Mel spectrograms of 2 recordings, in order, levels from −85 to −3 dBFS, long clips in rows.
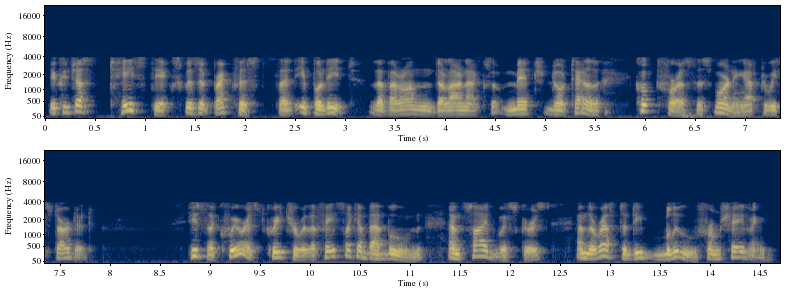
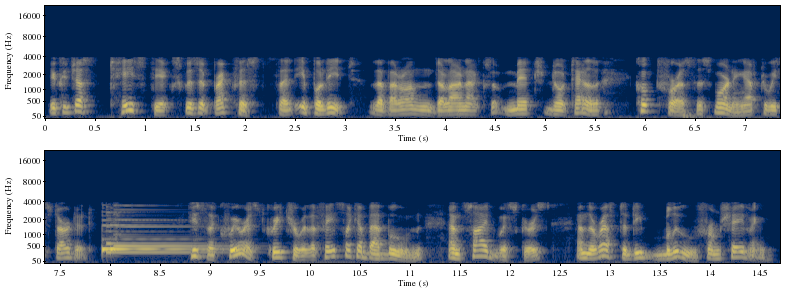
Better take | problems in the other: first | background sound (Plucked string instrument); 1 dB below the speech

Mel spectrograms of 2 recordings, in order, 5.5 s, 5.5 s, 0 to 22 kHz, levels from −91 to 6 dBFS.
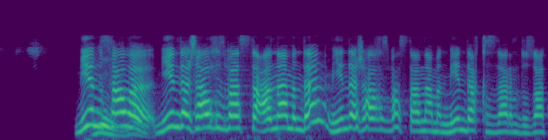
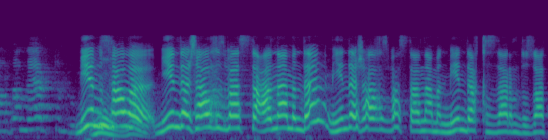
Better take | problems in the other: second | noise reduction (neural mask model Resemble Enhance denoiser)

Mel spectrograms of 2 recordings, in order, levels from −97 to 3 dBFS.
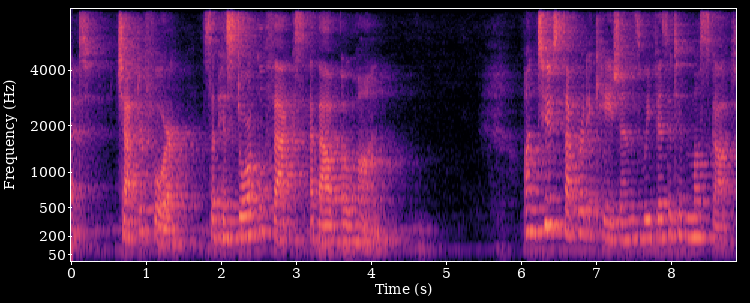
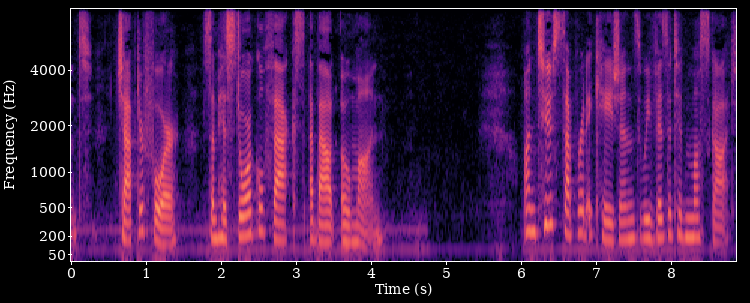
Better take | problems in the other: second | room echo; dies away in 1 s

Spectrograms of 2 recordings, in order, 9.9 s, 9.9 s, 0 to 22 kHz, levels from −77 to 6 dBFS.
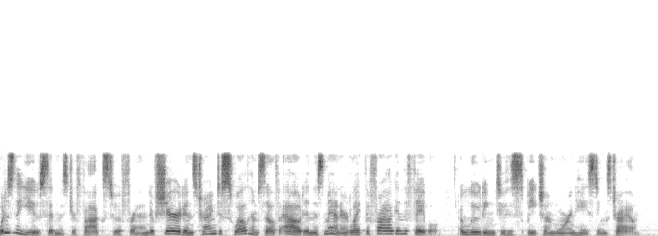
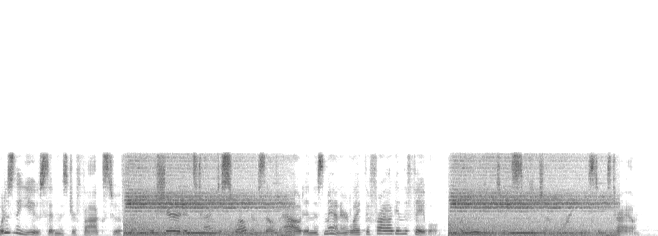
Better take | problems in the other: first | background sound (Vehicle horn, car horn, honking); 5 dB above the speech

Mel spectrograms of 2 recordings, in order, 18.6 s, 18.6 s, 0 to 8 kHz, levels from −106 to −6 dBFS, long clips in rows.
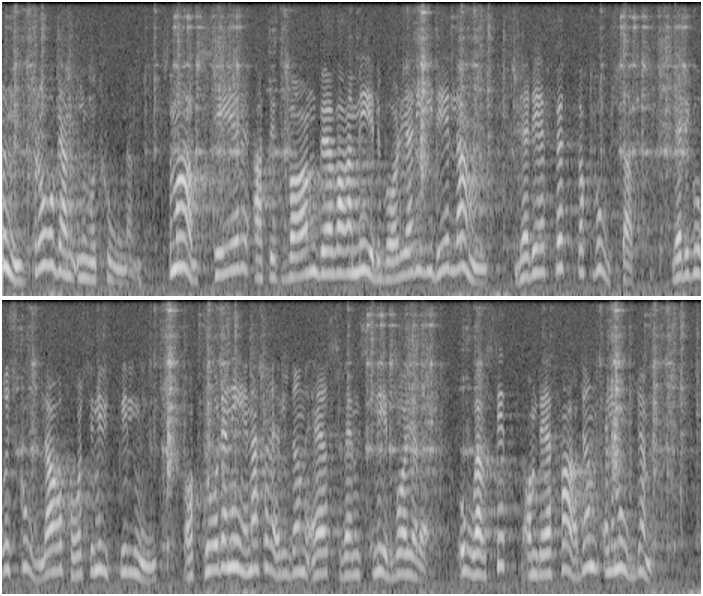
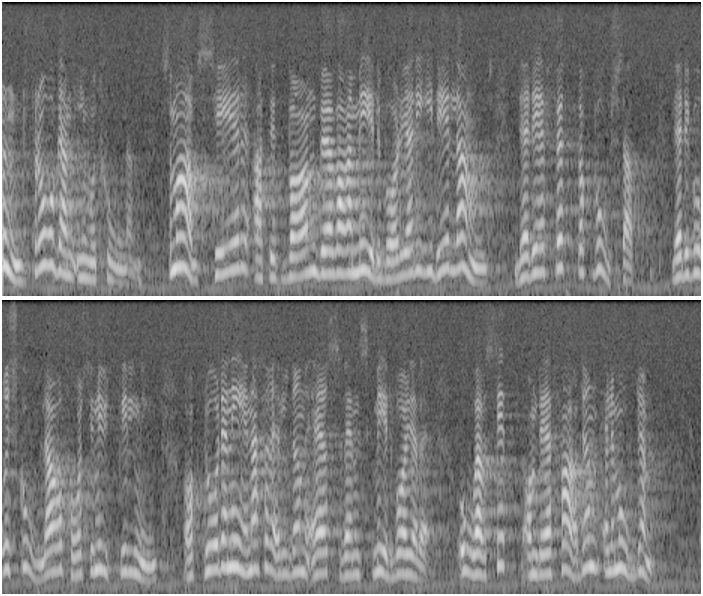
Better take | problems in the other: second | background sound (Glass); 9 dB below the speech

